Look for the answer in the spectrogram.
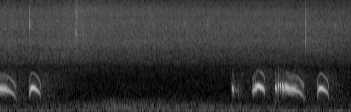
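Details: Spotted dove calling, loud and close: two separate coos, a quiet gap, then a full phrase of short stuttering notes, clear coos and a long rolling coo before a closing coo.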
